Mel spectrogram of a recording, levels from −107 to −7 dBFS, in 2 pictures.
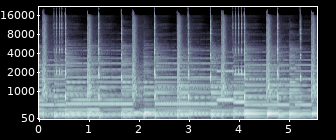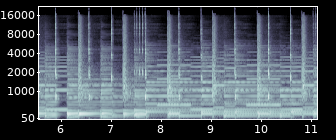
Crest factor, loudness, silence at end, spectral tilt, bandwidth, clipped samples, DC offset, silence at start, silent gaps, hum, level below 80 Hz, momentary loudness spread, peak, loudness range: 22 dB; -23 LUFS; 0 s; -4.5 dB/octave; over 20 kHz; under 0.1%; under 0.1%; 0 s; none; none; -58 dBFS; 4 LU; 0 dBFS; 2 LU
